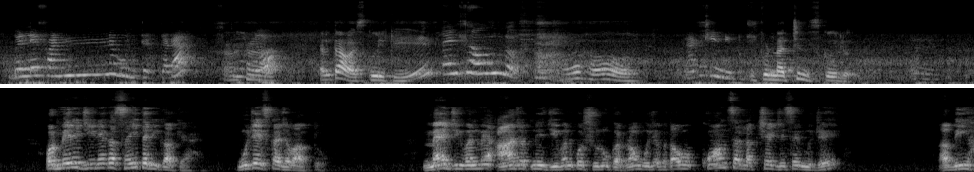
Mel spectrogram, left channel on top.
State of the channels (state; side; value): different; both; correlation 0.02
